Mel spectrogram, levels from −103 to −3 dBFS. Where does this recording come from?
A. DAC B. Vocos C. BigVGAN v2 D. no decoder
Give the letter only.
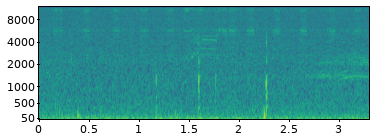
D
